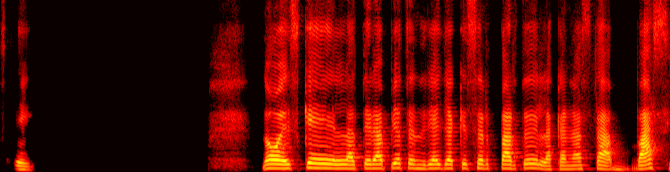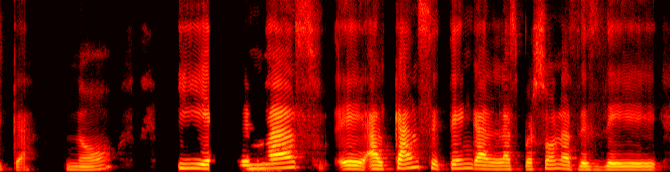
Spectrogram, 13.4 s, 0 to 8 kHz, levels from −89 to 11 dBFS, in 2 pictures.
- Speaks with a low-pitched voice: No, medium, 180 Hz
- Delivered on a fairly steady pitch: No, average, 3.7 semitones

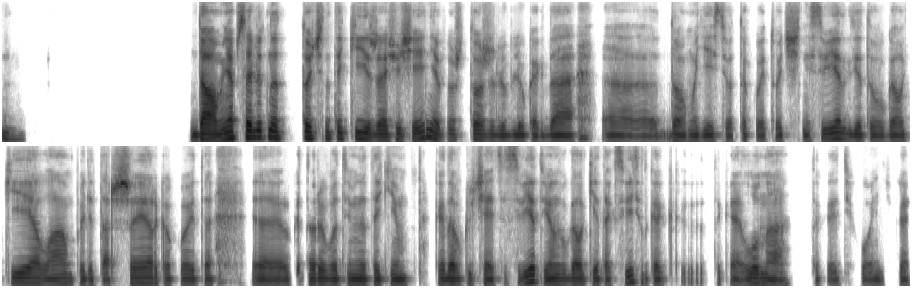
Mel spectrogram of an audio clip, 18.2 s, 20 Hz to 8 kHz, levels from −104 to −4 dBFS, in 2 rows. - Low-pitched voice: Yes, very low, 95 Hz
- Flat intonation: Yes, narrow, 2.2 semitones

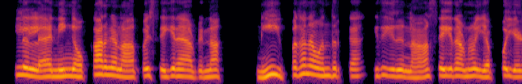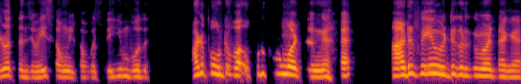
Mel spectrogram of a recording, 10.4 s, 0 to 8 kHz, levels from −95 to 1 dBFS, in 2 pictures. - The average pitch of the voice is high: Yes, high, 205 Hz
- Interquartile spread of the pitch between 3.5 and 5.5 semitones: Yes, average, 3.8 semitones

